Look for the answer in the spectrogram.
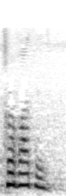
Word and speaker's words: Parvati: Pravati. – P-R-A-V-A-T-I. – No. – P-A-R. – P-A-R-V-A-T-I.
